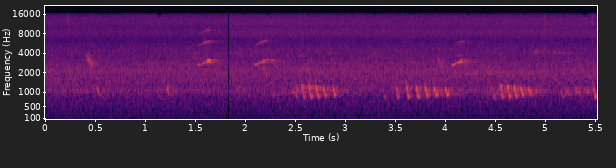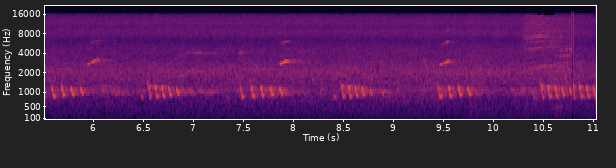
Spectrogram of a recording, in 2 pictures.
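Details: Male crested goshawk at a nest in secondary forest on 6 April, holding a freshly caught tree lizard and calling his mate to eat: rapid chattering bursts of clipped notes, roughly every two seconds, with faint rising whistles of other birds above.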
